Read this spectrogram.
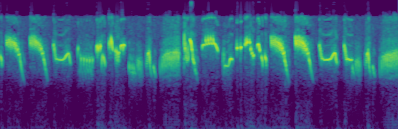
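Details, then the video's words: Asian pied starling's morning singing: quick downslurred whistles and squeaky warbles strung together densely, loud and unbroken, with faint low background thumps. "Kicau dipagi hari!! BEGINI JALAK suren yang gacor dan ngeplong di waktu pagi"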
